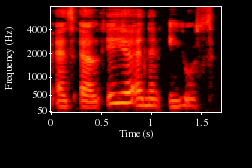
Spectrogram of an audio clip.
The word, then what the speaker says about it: ellos: They, all males, ellos. They, all females, ellas. And it follows the same thing with that y sound for the double L.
